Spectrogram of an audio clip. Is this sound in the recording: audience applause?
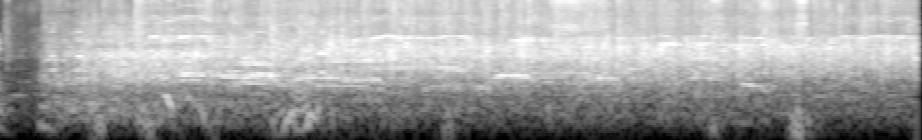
yes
